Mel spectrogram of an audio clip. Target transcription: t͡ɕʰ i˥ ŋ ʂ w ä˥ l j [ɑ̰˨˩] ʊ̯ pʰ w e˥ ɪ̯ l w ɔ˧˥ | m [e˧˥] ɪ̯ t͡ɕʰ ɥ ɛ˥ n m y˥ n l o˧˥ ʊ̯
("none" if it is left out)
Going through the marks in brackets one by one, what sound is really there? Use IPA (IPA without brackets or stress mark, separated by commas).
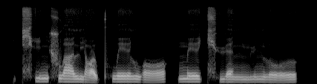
ɑ̰˨˩, e˥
